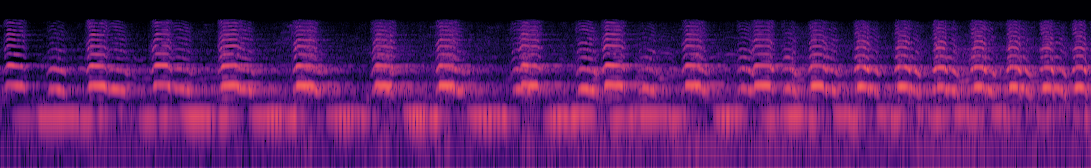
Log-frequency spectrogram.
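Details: Siamangs at Riverbanks Zoo, the day after Christmas, marking territory with their duet song: a steady drone of booming hoots overlaid by loud barks repeated more than once per second, speeding up toward the end.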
